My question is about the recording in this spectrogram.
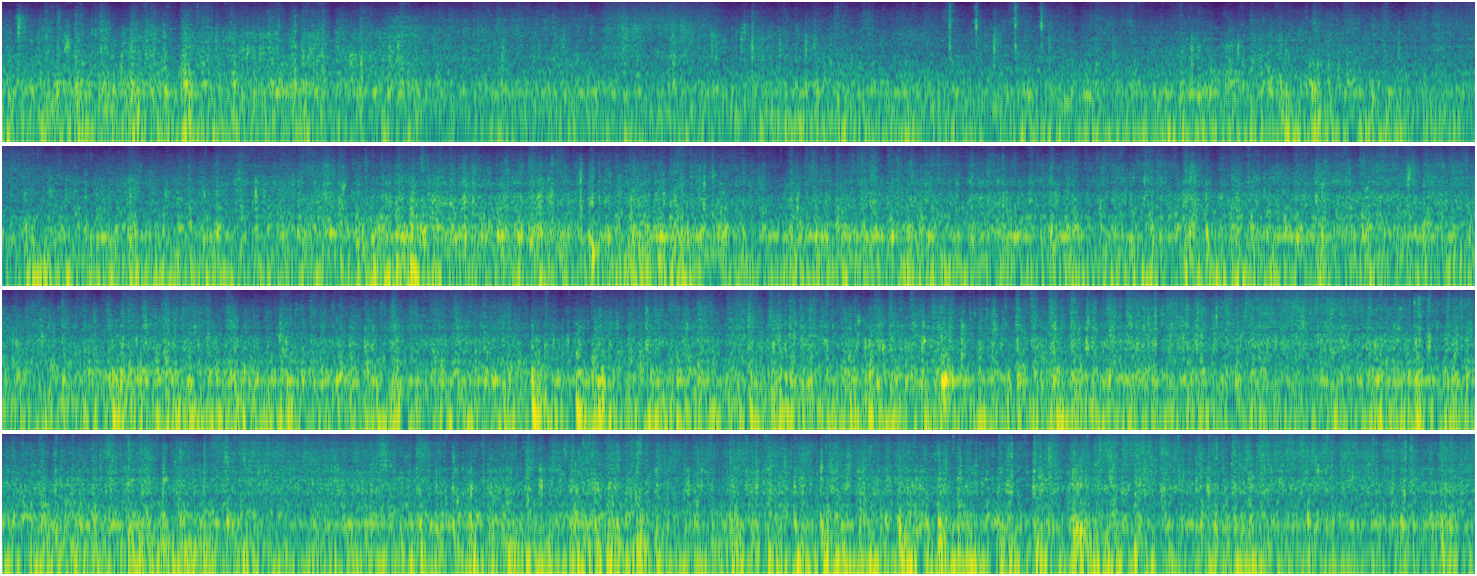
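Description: Steady ride noise of an e-mountain bike on a rough, rocky trail: tyre rumble and frame rattle with scattered small clicks, a little louder after about seven seconds.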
